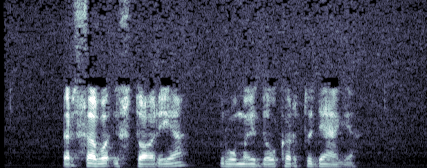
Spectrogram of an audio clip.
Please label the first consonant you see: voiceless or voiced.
voiceless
